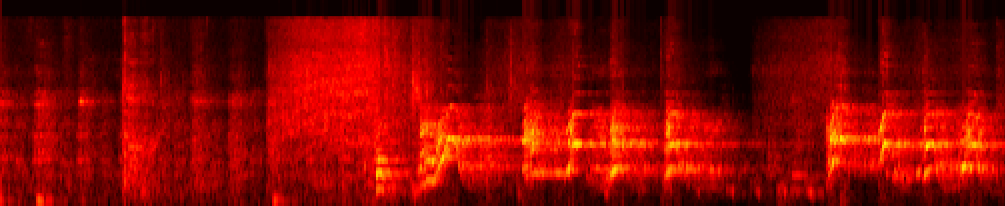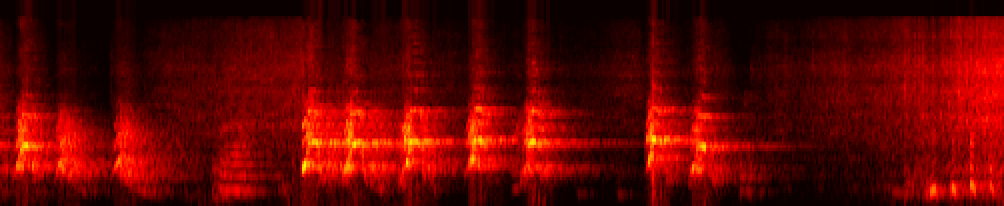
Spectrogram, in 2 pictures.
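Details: Rough collie female provoked again by a child's radio-controlled toy car, barking in excited bursts of three to six high barks, some rising into yips, with a brief rustle early on and quiet gaps between bursts.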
